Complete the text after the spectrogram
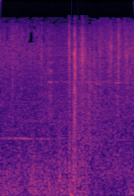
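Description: A bomb explodes with a sharp blast.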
